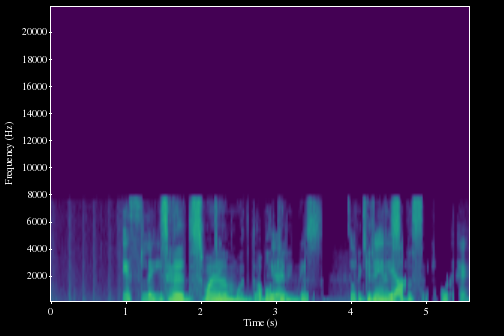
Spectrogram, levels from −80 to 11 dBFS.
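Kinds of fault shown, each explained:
Speech suppressed in double talk: The speech dips hard at 1.86 to 3.55 s, 3.89 to 4.32 s and 4.51 to 5.47 s, with the deepest drops about 40 dB down. Around one and a half seconds of the first stretch is affected, and roughly a second of the last. This is likely an echo canceller that could not tell the near talker from loudspeaker echo while both sides spoke at once, so it attenuated everything.
Echo leak: Two brief scraps of a delayed copy of the speech come back, at 2.64 to 2.71 s and 3.38 to 3.42 s. Both trail the original by 354 ms. The first sits about 15 dB below the speech, and the second is much fainter at about 30 dB down. The pattern points to a likely cause at a loudspeaker endpoint, where the echo canceller left residual pickup unremoved and sent it back into the call.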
